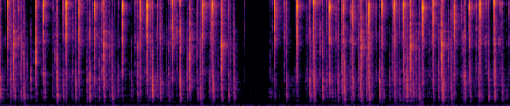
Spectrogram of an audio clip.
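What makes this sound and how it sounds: Fingertips and nails type on a pink backlit mechanical keyboard with plastic keycaps. Rapid, bright clicks and clacks with almost no ring follow one another, with a brief quiet pause near the middle before the typing resumes.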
